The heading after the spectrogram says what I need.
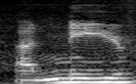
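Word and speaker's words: Niamh: Like Neve and like names like Neve. That's the classic. You don't know how to pronounce Neve. It's spelled like Niamaha.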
